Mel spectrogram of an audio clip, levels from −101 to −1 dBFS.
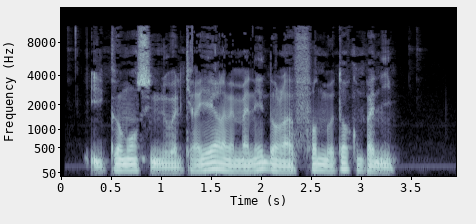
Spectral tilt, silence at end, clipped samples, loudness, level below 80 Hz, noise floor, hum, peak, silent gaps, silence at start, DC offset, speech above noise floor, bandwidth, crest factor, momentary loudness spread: -6 dB/octave; 0.6 s; under 0.1%; -21 LUFS; -36 dBFS; -63 dBFS; none; -4 dBFS; none; 0.25 s; under 0.1%; 43 dB; 11.5 kHz; 16 dB; 5 LU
